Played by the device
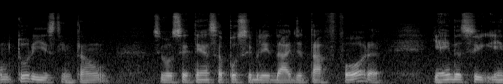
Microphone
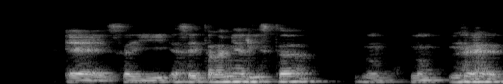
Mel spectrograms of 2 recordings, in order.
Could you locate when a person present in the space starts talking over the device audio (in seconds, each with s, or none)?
0.6 s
